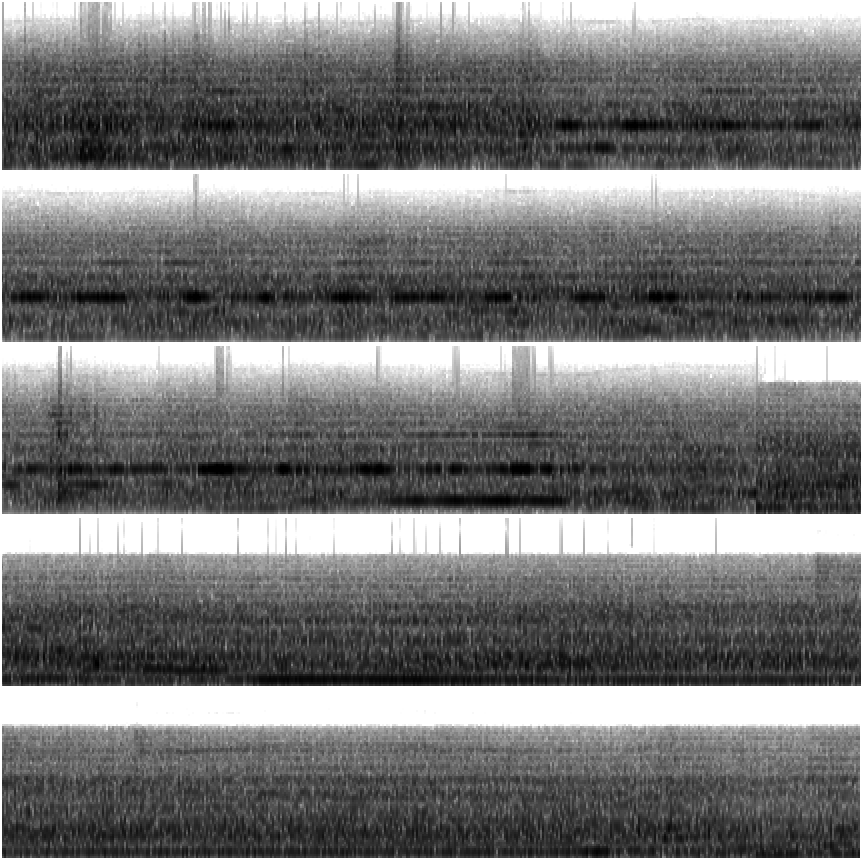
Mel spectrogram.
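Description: Heavy quarry machinery, a large wheel loader working a granite block, running loudly with steady whining tones and a few sharp knocks. About two-thirds of the way through the sound cuts abruptly to a different, lower steady machine hum.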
